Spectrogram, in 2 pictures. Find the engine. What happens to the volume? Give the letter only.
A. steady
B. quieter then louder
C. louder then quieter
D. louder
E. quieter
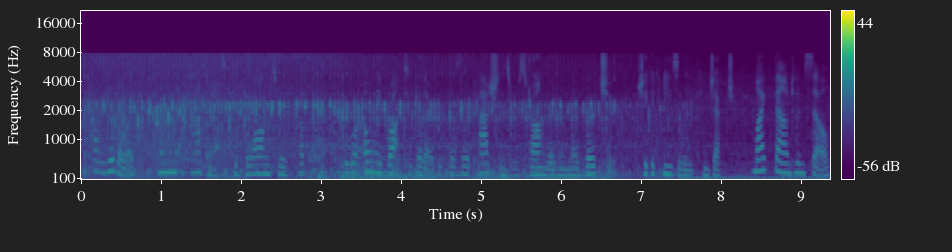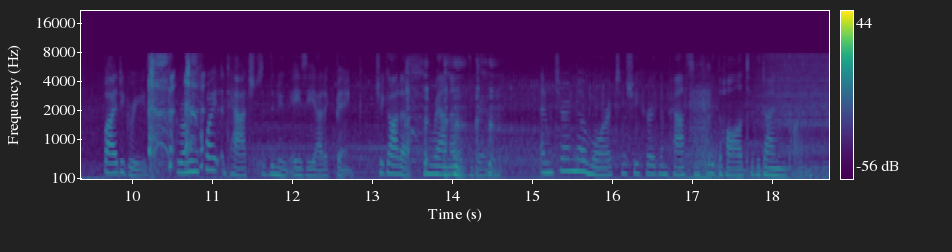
B.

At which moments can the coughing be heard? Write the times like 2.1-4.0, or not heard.
1.4-1.8, 10.2-10.9, 13.4-14.7.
